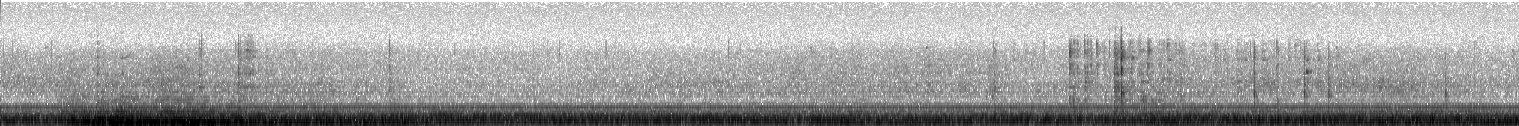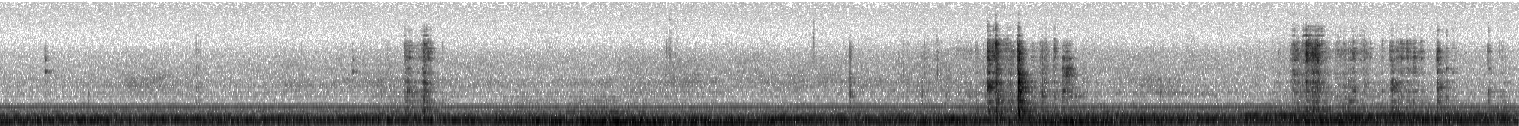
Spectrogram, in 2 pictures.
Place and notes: Support Cable for Pylon
Recording of support cable for an electricity pylon during high winds with foliage rubbing against the cable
